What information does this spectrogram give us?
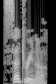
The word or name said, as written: cedrina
